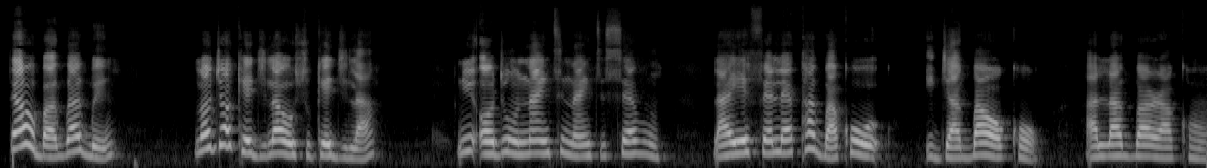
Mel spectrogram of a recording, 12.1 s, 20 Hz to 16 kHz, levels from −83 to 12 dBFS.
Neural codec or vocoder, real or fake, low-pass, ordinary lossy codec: autoencoder, 48 kHz, 128 numbers a frame, DAC-VAE, trained on Japanese speech; fake; 14.4 kHz; MP3, 96 kbps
